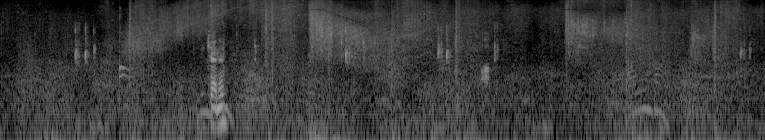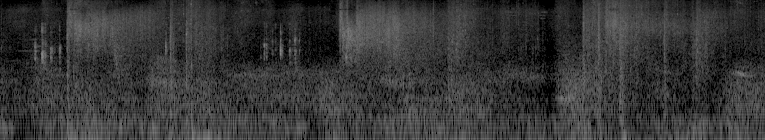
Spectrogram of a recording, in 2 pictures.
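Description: Magic spells whoosh, crackle and zap in a busy video game battle.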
